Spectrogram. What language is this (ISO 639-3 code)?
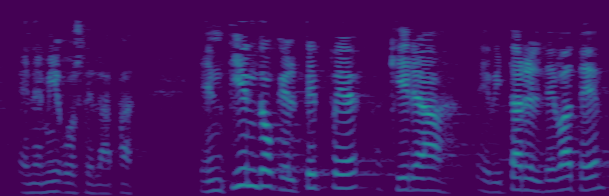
spa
